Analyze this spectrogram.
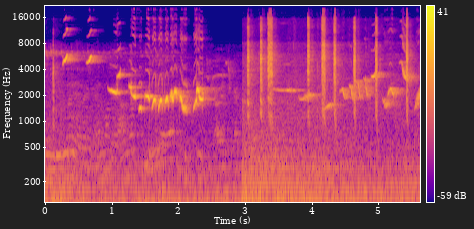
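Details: White-rumped shama song for provoking rivals: high whistles, a quick warbled run of notes, then dry clicks and short upslurred whistles.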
